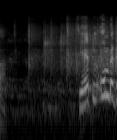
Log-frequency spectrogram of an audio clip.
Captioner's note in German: Beifall AfD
